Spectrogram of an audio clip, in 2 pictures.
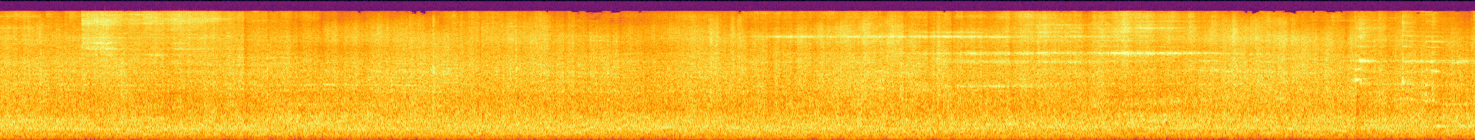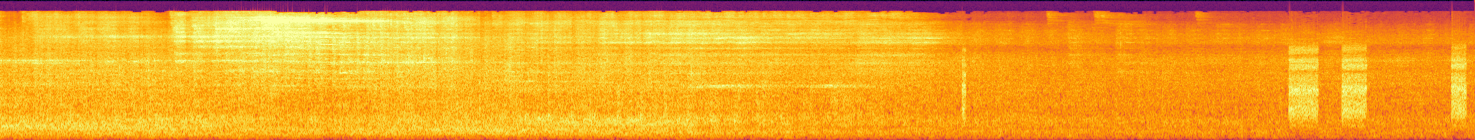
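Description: A freight train rumbles and clatters past close by, then fades into the distance.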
